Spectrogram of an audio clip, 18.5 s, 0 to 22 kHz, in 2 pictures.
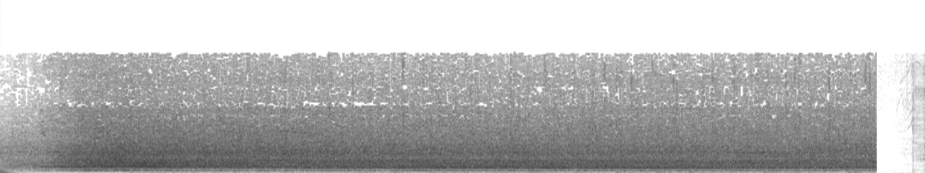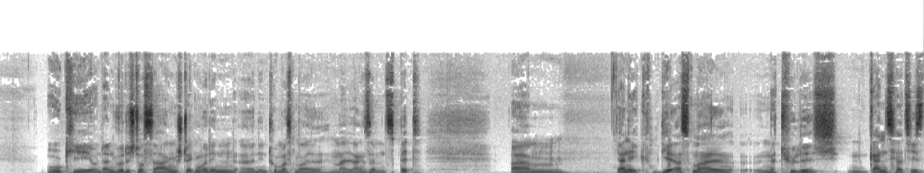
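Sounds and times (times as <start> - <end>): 
replayed recording of a large crowd cheering and roaring: 0.0 - 8.8
speech: 9.8 - 13.8, 14.4 - 18.4.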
